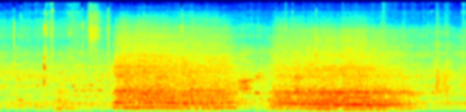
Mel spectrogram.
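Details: Car horn that had stopped working from the steering-wheel button, after repair: two solid blasts, each a steady buzzy tone lasting over a second with a short gap between. The horn sounds normally.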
